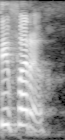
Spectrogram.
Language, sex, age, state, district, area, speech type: Dogri, female, 18-30, Jammu and Kashmir, Reasi, rural, read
